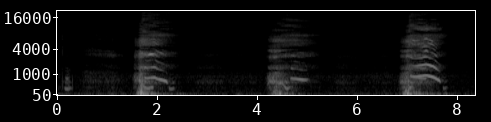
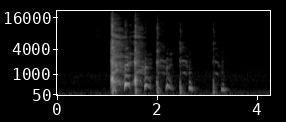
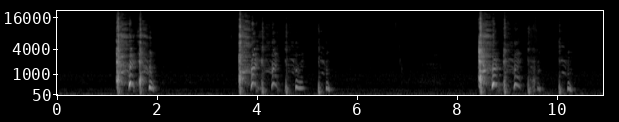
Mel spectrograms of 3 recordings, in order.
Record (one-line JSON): {"exhalation_length": "8.4 s", "exhalation_amplitude": 1798, "exhalation_signal_mean_std_ratio": 0.48, "cough_length": "4.3 s", "cough_amplitude": 5885, "cough_signal_mean_std_ratio": 0.33, "three_cough_length": "10.9 s", "three_cough_amplitude": 7524, "three_cough_signal_mean_std_ratio": 0.29, "survey_phase": "alpha (2021-03-01 to 2021-08-12)", "age": "18-44", "gender": "Female", "wearing_mask": "No", "symptom_cough_any": true, "symptom_shortness_of_breath": true, "symptom_fatigue": true, "symptom_fever_high_temperature": true, "symptom_headache": true, "symptom_change_to_sense_of_smell_or_taste": true, "symptom_loss_of_taste": true, "symptom_onset": "6 days", "smoker_status": "Never smoked", "respiratory_condition_asthma": false, "respiratory_condition_other": false, "recruitment_source": "Test and Trace", "submission_delay": "1 day", "covid_test_result": "Positive", "covid_test_method": "RT-qPCR"}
